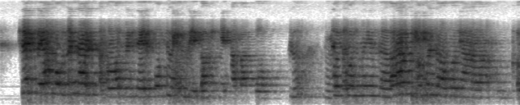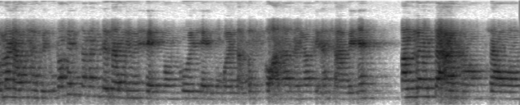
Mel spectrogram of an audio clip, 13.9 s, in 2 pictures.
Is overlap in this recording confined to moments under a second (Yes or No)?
Yes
